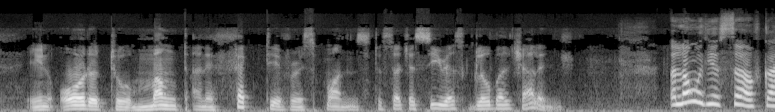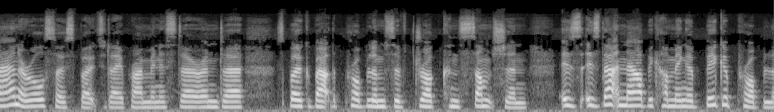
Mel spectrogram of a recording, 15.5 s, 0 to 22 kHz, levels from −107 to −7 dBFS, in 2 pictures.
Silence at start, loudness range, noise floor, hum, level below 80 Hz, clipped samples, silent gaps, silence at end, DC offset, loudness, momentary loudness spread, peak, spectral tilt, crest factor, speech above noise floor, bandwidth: 0.2 s; 5 LU; -50 dBFS; none; -50 dBFS; under 0.1%; none; 0 s; under 0.1%; -26 LUFS; 11 LU; -8 dBFS; -5.5 dB/octave; 18 dB; 25 dB; 14 kHz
